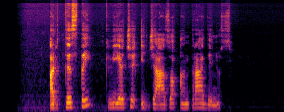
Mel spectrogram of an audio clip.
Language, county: Lithuanian, Kaunas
